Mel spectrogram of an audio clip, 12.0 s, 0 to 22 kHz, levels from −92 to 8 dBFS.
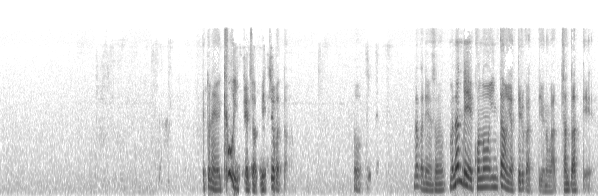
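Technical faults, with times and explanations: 3.17–3.41 s, 4.77–4.85 s and 7.31–7.59 s: other side's voice leaking through. A second voice sits faintly under the talker in short scraps. The first is very quiet, about 35 dB down. The second and third are stronger, roughly 20 dB down. Each lasts under a third of a second. The likely cause is the far end playing on a loudspeaker, with the echo canceller missing part of it.
4.79–5.46 s: speech suppressed in double talk. The talker's level sags as the leaked voice appears at 4.77 s. At its deepest it drops by around 15 dB. The dips add up to about half a second within this span. Both sides were likely speaking at once here. The echo canceller could not tell its own talker from the returning echo. It turned everything down together, so the talker fades in patches.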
